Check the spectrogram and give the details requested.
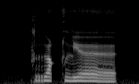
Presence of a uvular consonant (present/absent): present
